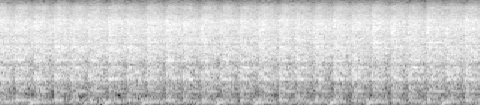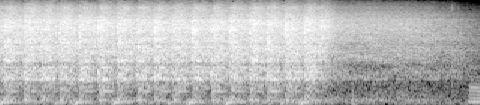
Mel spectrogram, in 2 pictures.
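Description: Ecotec engine freshly swapped into a VY Commodore, running off the headers: loud, close, raw roar that holds steady for over five seconds, then drops sharply to a quieter rumble with no talking.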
